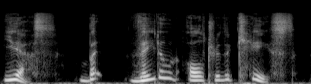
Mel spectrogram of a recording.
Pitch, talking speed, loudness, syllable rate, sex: 200 Hz, 135 wpm, -17 LUFS, 3.2 syllables/s, male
